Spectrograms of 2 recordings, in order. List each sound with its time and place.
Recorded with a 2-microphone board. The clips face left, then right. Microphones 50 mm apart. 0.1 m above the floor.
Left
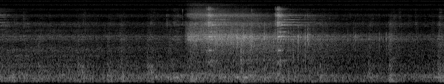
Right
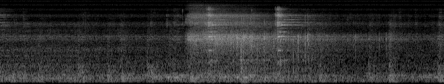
1.8 s frying: 10° right (ahead or behind), 5 m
